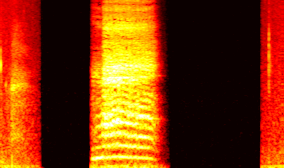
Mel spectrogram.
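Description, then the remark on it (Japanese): A single loud, quavering goat bleat from the video game Goat Simulator, lasting about a second, on its own, framed by short bursts of soft background noise and silence. “ヤギすげえな。こんなにヤギ強かったんだ。ヤギ舐めてはいかんぜ。”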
